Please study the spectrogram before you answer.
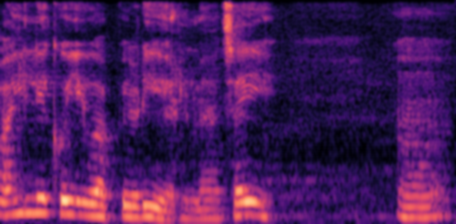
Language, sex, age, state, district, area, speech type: Nepali, male, 18-30, West Bengal, Darjeeling, rural, spontaneous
